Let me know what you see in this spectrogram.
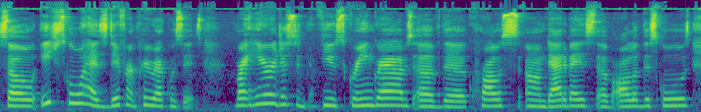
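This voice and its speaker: The recording is very clean with a silent background. A woman speaks at a fairly high pitch with fairly even intonation. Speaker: physical therapy student vlogger. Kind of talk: voiceover tutorial. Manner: fast.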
